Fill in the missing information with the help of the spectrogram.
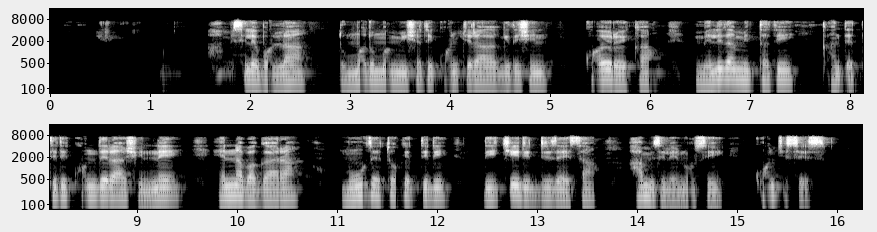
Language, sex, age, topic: Gamo, male, 18-24, agriculture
